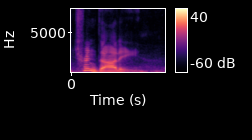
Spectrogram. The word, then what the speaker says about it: Trindade: And here's a sequence from Trindade, I'm told it's pronounced, 600 miles east of the coast of Brazil.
